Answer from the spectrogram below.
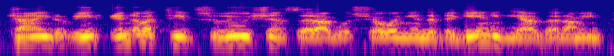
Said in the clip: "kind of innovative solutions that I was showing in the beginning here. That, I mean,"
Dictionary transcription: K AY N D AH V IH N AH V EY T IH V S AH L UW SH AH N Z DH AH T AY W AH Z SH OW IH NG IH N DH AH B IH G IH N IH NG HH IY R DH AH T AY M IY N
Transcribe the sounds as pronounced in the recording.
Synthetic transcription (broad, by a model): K AY N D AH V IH N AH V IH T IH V S AH L UW SH AH N Z DH AH T AY W AH Z SH OW IH NG IH N DH AH B IH G IH N IH NG HH IY R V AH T AY M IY N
